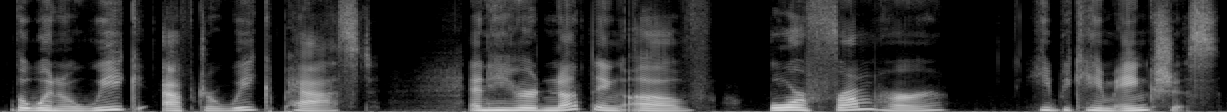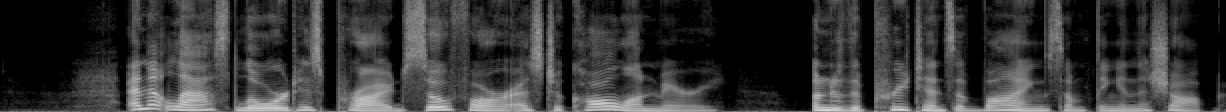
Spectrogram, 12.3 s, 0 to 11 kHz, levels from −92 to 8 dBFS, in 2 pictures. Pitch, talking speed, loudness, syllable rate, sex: 215 Hz, 195 wpm, -19 LUFS, 5.5 syllables/s, female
